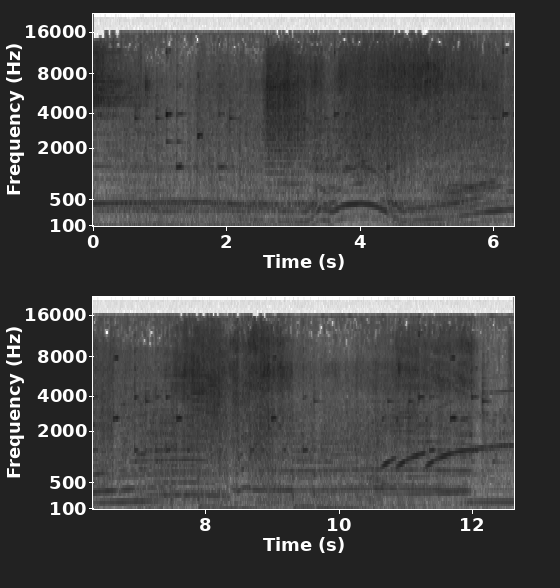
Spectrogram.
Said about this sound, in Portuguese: Eu já estava preocupado. Pensei que eles estavam dormindo. É uma viatura da polícia.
